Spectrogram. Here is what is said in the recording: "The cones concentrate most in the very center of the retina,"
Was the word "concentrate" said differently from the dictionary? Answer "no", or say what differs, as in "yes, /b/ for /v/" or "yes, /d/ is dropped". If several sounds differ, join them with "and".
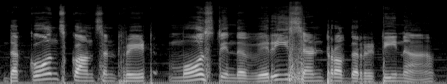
no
